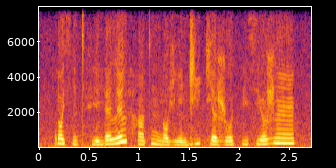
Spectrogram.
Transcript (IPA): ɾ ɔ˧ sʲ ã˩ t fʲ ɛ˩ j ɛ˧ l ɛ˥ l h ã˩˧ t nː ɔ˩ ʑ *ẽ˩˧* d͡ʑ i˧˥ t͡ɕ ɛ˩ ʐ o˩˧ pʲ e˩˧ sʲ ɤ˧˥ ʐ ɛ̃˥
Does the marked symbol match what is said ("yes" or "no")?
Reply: no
